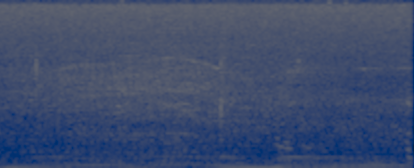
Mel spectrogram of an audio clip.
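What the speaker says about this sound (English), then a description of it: "there was a car going by" A car driving past outside an apartment complex, a faint steady engine hum and tire whir from a distance, low and even throughout with no clear peak.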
